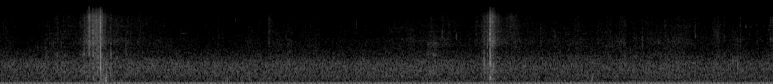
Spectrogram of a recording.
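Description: Fern stems snapping as fronds are picked by hand: two sharp snaps, about a second in and again near five seconds in.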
